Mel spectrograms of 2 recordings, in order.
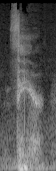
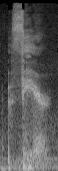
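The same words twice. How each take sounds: Both takes have the same delivery.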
